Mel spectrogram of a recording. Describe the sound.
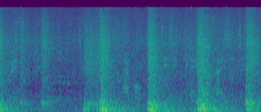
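A procession drum beats slowly and steadily, about one heavy, booming stroke every second, loud, with a faint murmur of voices underneath, as a religious procession returns into the Sagrado Corazón parish church and the band has stopped playing.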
